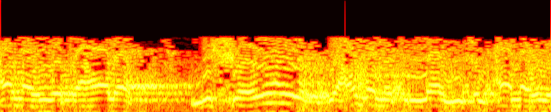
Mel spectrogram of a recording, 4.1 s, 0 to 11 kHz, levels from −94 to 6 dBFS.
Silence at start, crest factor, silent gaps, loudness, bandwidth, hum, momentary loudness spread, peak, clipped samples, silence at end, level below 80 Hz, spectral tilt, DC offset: 0 s; 8 dB; none; -8 LUFS; 3.7 kHz; none; 2 LU; 0 dBFS; under 0.1%; 0 s; -34 dBFS; -9.5 dB/octave; under 0.1%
